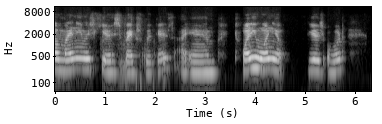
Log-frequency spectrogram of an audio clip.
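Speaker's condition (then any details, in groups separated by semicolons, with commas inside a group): Cerebral palsy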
